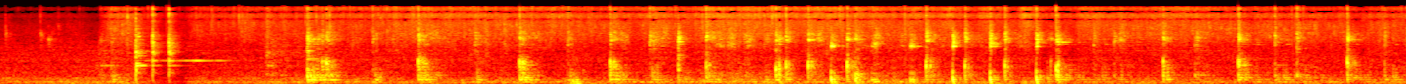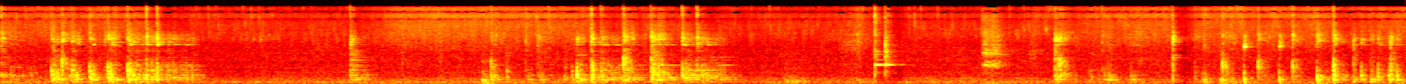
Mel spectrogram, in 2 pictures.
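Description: Oil sizzling in an iron wok as garlic, ginger and dried chillies are stir-fried, with a metal wok ladle scraping and clacking against the pan over and over. The sizzle swells louder twice, about halfway through and again a few seconds later.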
